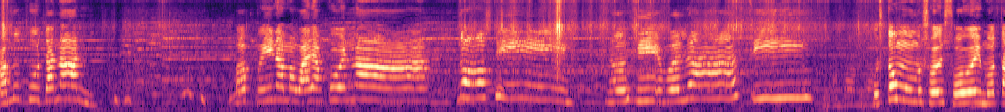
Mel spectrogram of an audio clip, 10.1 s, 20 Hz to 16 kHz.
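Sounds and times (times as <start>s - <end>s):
girl singing: 2.4s - 8.9s.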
